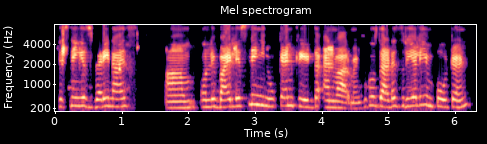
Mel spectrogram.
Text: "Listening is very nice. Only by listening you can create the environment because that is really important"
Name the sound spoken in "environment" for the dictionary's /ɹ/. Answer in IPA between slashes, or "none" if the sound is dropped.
none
